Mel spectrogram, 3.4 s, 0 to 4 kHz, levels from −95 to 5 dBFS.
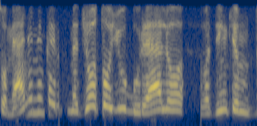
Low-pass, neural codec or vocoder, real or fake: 3.6 kHz; none; real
